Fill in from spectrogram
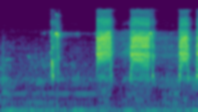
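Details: Black francolin calling in the evening in a village: loud, harsh, grating bursts, each about a quarter-second long, given in a rapid broken series. A low steady hum sits underneath.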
